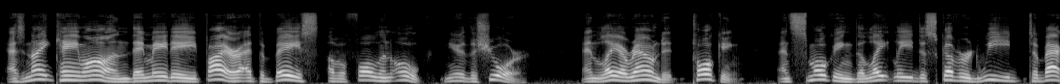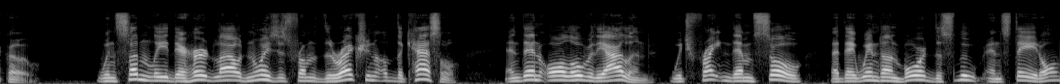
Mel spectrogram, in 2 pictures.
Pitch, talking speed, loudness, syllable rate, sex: 165 Hz, 180 wpm, -17 LUFS, 4.5 syllables/s, male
